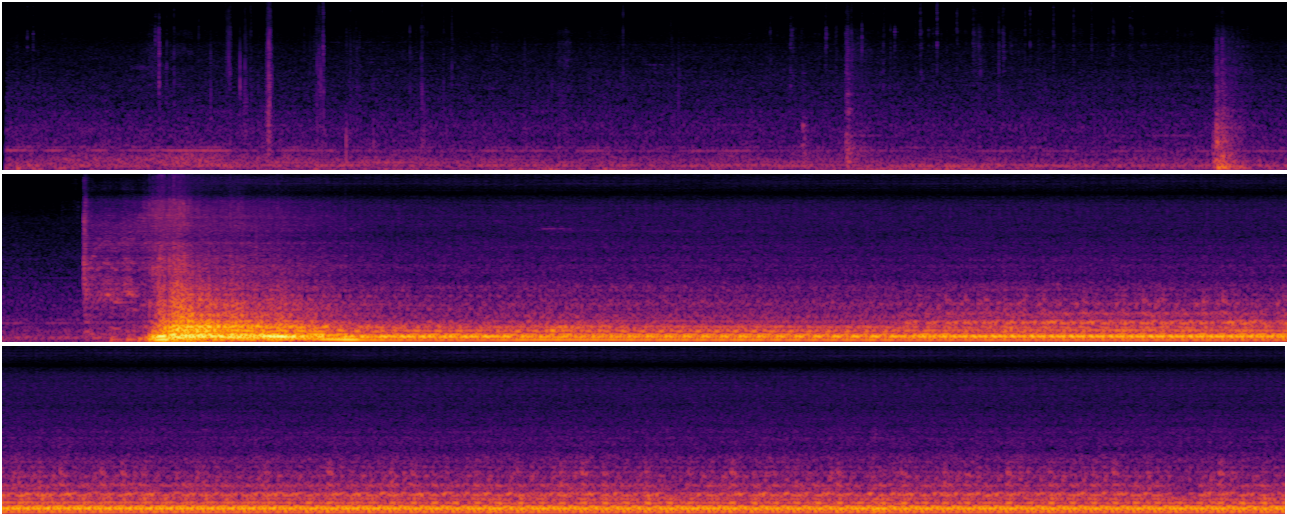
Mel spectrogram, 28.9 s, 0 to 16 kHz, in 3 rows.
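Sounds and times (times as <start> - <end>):
warm engine with Cobra BBK longtube headers starting and idling: 10.2 - 28.9.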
